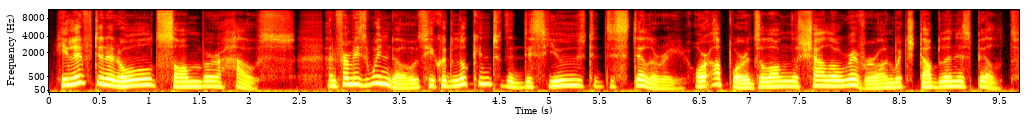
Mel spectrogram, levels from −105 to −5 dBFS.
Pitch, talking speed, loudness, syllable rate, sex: 160 Hz, 180 wpm, -17 LUFS, 4.8 syllables/s, male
